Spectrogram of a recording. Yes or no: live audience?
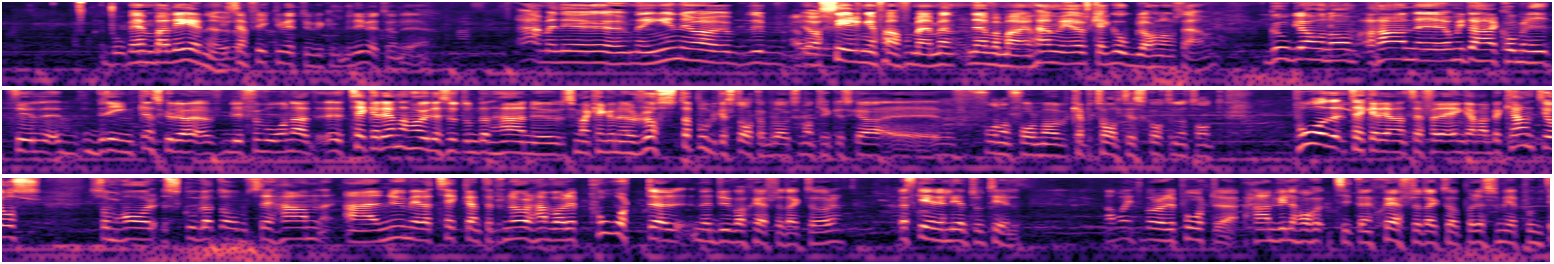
no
